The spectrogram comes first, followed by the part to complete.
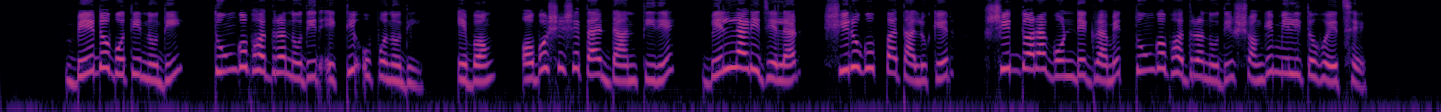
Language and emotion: Bengali, neutral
